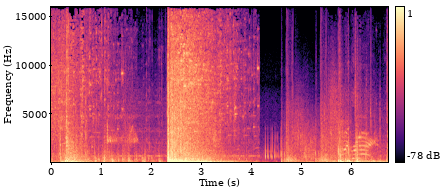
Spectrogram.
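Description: A frag grenade explodes in a sudden loud blast amid scattered rifle fire in the Call of Duty MW3 beta, with shots and effects continuing after the boom fades.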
